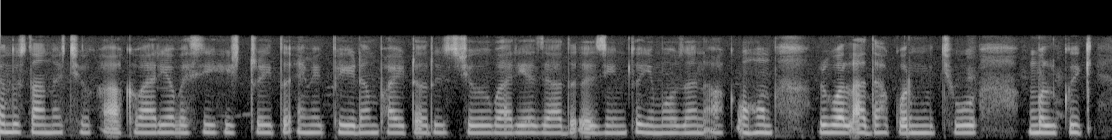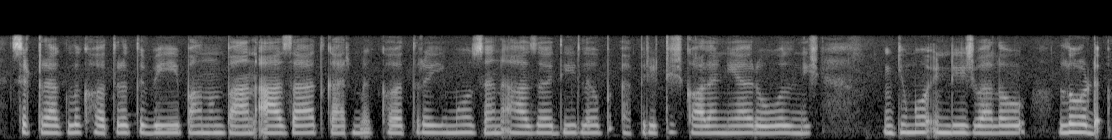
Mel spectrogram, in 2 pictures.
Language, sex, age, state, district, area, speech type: Kashmiri, female, 18-30, Jammu and Kashmir, Shopian, rural, spontaneous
